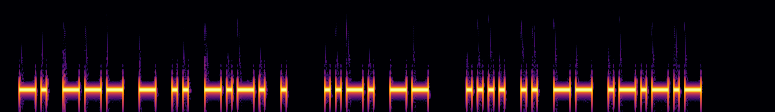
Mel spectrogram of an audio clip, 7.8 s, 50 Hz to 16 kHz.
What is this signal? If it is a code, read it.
Morse code, heard as a keyed tone, about 22 wpm, 700 Hz. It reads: NOTICE FM HIM.
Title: Sentences from Top 400 Words and Abbreviations 22wpm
